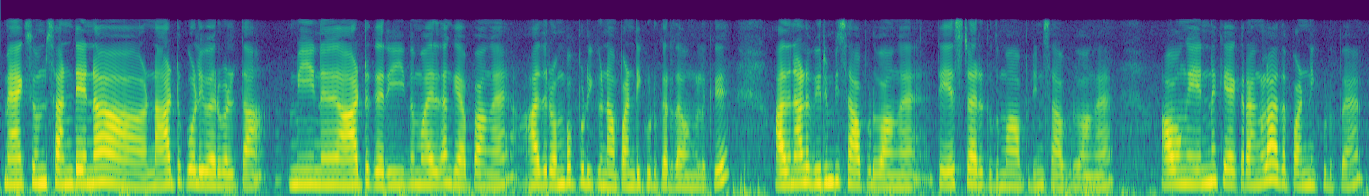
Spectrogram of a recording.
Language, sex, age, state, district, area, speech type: Tamil, female, 30-45, Tamil Nadu, Erode, rural, spontaneous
